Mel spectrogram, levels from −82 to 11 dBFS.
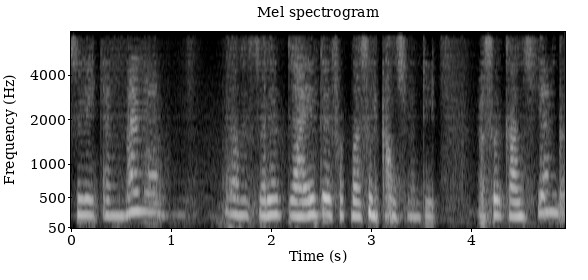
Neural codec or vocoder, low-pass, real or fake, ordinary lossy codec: codec, 44.1 kHz, 0.9 kbps, DAC; 7.2 kHz; fake; none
